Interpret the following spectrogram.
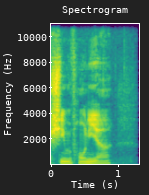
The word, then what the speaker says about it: Symphonia: Uh Mega Symphonia or Mega Shimonia, uh if you want to use the Katakana pronunciation there.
